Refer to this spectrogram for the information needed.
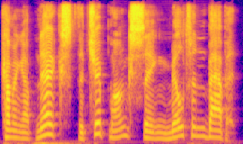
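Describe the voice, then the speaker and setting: A man's voice: on the high side, expressive, measured pace, fairly bright tone, lo-fi sound. A man making scripted announcements as a radio show's announcer. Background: music.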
